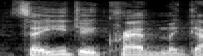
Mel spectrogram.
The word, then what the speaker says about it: Krav Maga: Yeah, you do Krav Maga. How do you pronounce it? Yeah, no, you nailed it. Krav Maga.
